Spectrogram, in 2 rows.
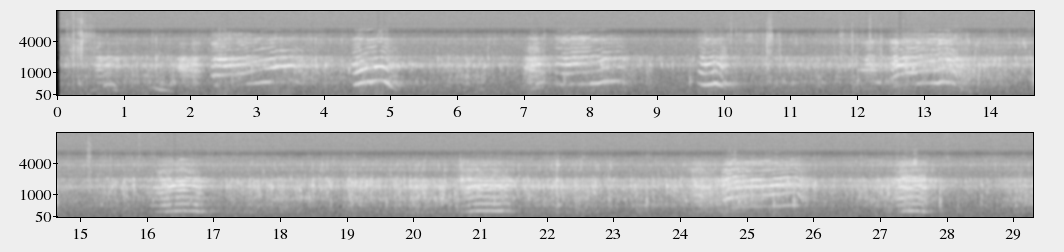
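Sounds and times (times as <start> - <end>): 
humpback whale song: 0.4 - 29.3.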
